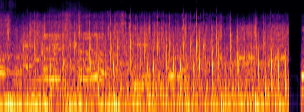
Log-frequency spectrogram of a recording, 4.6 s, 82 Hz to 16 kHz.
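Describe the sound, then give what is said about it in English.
Rapid automatic gunfire, fired from the 32nd floor of the Mandalay Bay hotel on the Las Vegas Strip at a country music festival, rattles off in a long, dense burst of many rounds, loud and sustained with crowd noise underneath, then cuts off abruptly near the end. “It sounded like machine guns, and it was like several rounds, like hundreds of rounds, and then it stopped.”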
